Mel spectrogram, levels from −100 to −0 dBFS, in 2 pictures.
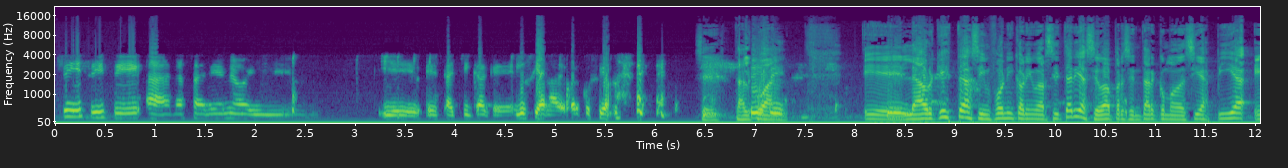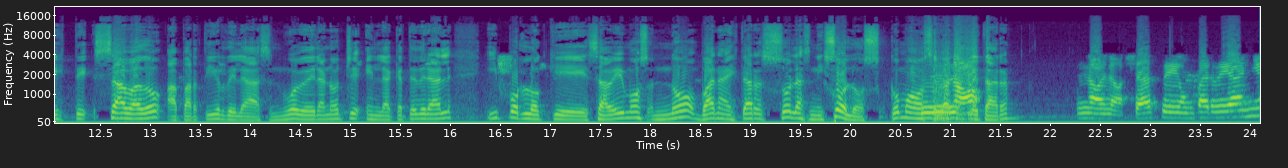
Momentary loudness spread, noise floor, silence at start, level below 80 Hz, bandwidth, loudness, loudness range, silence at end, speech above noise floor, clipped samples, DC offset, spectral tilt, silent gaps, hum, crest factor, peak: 10 LU; -60 dBFS; 0.1 s; -50 dBFS; 16 kHz; -21 LUFS; 5 LU; 0 s; 39 dB; under 0.1%; 4%; -4.5 dB/octave; none; none; 12 dB; -8 dBFS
